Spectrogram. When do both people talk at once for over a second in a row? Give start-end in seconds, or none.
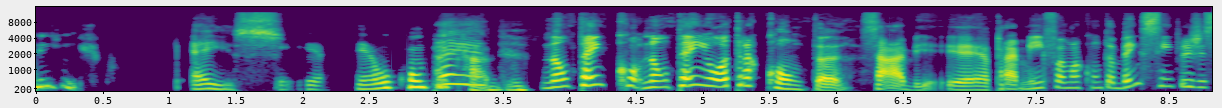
none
